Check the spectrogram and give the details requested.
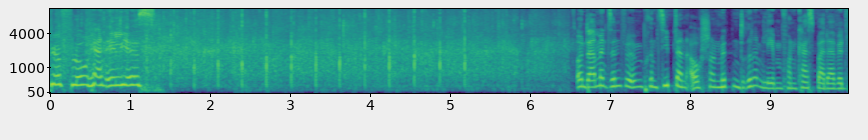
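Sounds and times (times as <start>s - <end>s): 
speech: 0.0s - 1.4s, 6.6s - 9.9s
audience applause: 0.0s - 6.6s.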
